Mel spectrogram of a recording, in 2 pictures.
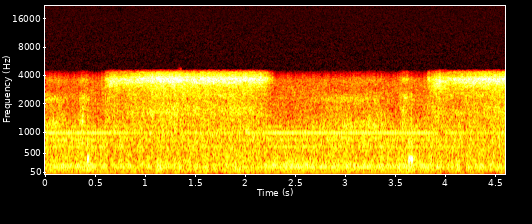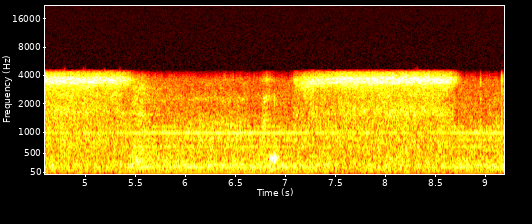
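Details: Snoring in a sleeping man, recorded on an Android phone: three long, hissing breath noises about 1.5 seconds each, repeating roughly every 3 seconds with quieter gaps.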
